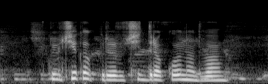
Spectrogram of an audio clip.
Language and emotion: Russian, neutral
